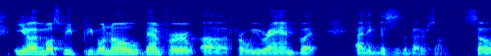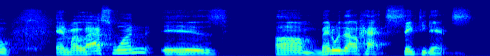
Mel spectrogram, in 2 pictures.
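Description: This is an unremarkable speaking voice, a man at medium pitch talking at a moderate pace with ordinary pitch variation. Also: quiet background. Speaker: podcast co-host. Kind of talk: casual chat.

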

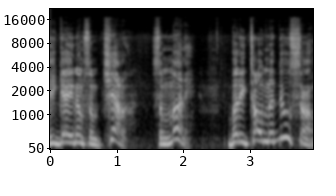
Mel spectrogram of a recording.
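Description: Projecting a raised voice, a man speaks at a high pitch in a bright, sharp tone with lively intonation. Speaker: preacher leading prayer. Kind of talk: fervent prayer, repetitive 'Lord' cadence, pleading and declaring. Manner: intense, earnest, rhythmic, impassioned.

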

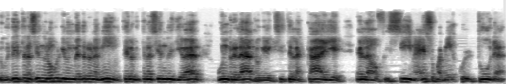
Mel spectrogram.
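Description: Against noticeable background noise, a man rattles along at a very fast pace with hardly any pauses. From Chile, Santiago. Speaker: poet and performer. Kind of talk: casual chat. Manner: halting.

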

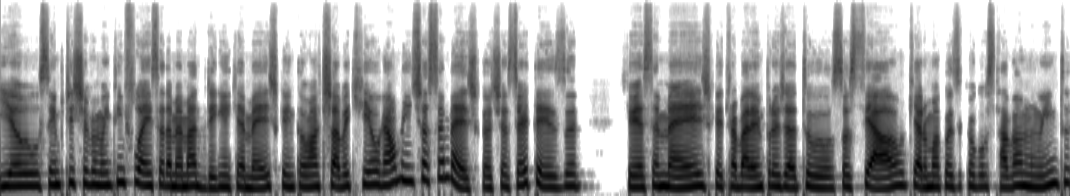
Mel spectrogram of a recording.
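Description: With an unremarkable speaking voice at medium pitch, a woman talks at a fairly quick pace with hardly any pauses, ordinary pitch variation and very even loudness, in a very clean recording with a silent background. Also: dry, close sound with no echo. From Ribeirão Preto, interior of São Paulo, Brazil. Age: 20s. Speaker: diversity and inclusion professional, entrepreneur. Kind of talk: casual interview.

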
